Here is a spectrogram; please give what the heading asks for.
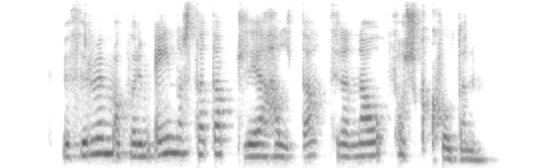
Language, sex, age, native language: Icelandic, female, 20-29, Icelandic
